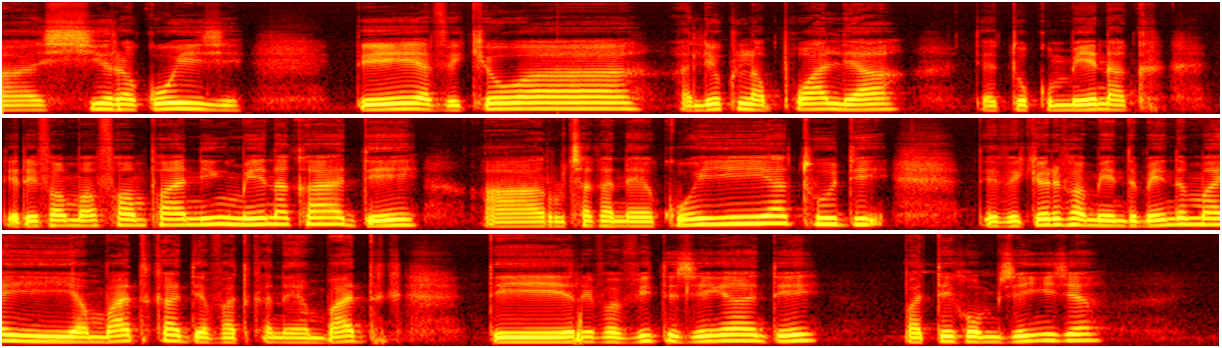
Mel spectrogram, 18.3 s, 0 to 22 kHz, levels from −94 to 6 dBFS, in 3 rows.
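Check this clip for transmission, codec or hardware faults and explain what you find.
Two brief snaps stand out at 2.78 s and 15.60 s, electrical switching spikes riding over the speech without interrupting it, the second somewhat louder. A nearby switch or discharge likely arced into the line, unlike dropout clicks, where the signal itself breaks.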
